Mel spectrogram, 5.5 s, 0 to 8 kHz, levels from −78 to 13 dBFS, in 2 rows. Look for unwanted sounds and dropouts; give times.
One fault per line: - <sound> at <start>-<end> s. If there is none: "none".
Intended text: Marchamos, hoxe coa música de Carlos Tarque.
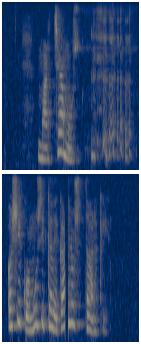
- laugh at 1.8-2.7 s
- dropout at 4.0-4.1 s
